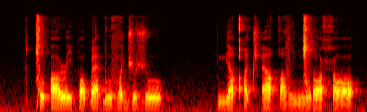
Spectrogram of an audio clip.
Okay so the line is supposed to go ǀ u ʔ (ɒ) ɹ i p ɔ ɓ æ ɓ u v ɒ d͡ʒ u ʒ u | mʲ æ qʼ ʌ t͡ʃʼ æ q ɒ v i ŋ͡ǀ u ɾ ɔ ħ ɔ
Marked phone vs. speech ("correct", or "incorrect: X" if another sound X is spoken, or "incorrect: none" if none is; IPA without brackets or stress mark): correct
